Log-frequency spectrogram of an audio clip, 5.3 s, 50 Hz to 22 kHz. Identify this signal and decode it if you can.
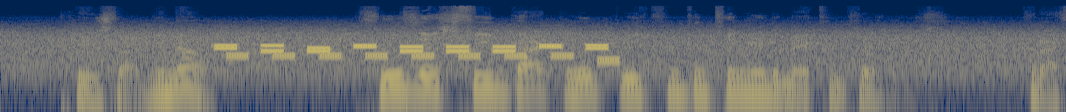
Multi-frequency trunk signalling (R2, with the far end's replies), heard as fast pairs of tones, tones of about 120 ms, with phone line noise and speech in English. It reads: 972044409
